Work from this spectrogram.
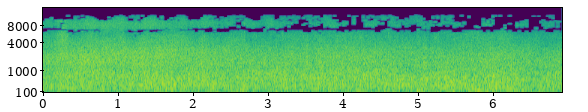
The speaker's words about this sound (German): Dann seid ihr jetzt also live dabei am Atlantischen Ozean, wo die Wellen hier auf den Strand platschern.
